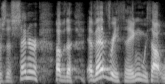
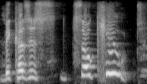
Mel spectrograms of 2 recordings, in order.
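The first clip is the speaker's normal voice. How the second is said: much higher, slow cooing with a laugh; mock gushing; 10 semitones higher, 4 dB louder, slower than usual. Real, not acted. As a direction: gush over the cute rat. Gushing about the rat.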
